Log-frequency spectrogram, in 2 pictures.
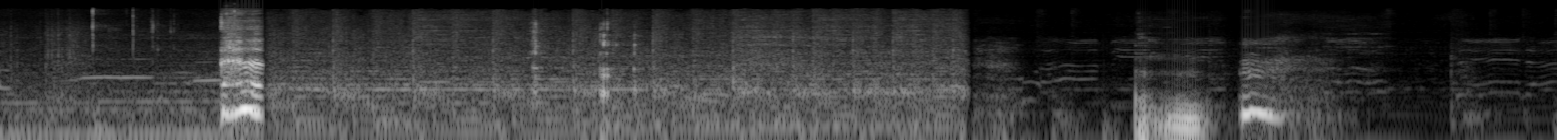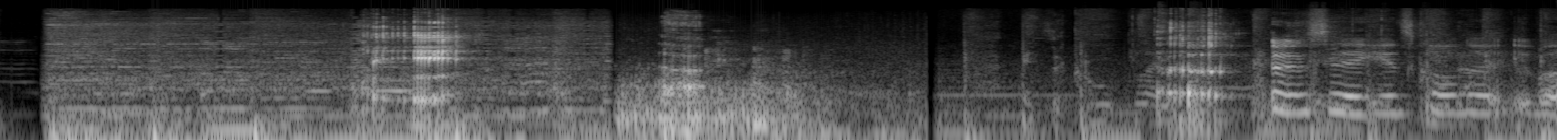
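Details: Young woman livestreamer burping: a few loud throaty belches break through background music and room noise.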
